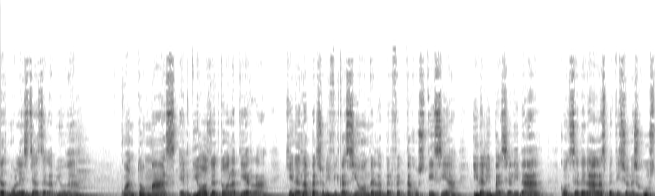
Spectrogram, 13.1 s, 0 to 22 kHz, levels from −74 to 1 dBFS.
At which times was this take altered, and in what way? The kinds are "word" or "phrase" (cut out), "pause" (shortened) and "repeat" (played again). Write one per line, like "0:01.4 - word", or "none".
0:11.1 - pause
